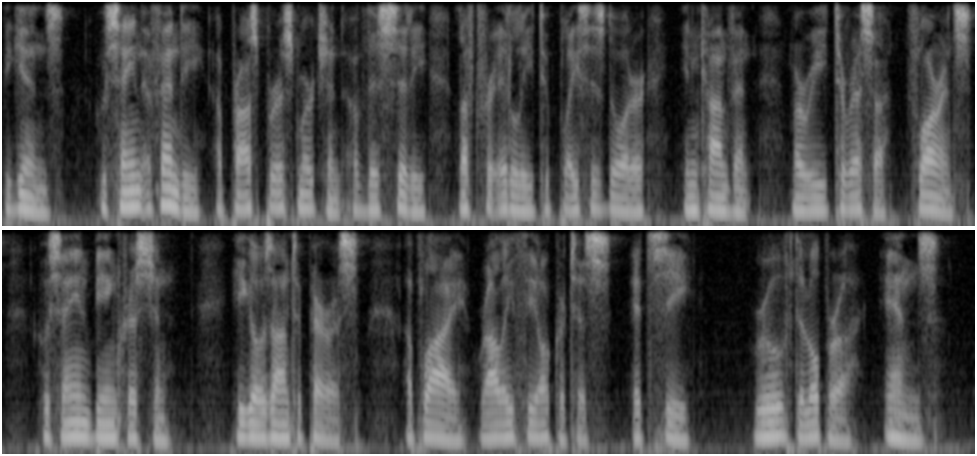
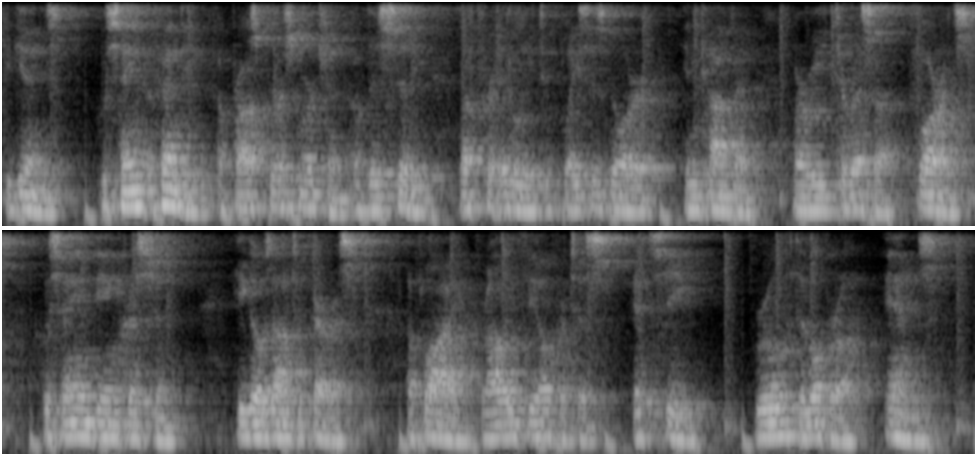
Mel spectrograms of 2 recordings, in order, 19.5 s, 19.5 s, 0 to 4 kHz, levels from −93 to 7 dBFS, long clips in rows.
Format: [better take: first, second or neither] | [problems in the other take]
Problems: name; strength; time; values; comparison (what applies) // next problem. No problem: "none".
first | background sound (Drum / Drum kit); 17 dB below the speech // room echo; dies away in 1 s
